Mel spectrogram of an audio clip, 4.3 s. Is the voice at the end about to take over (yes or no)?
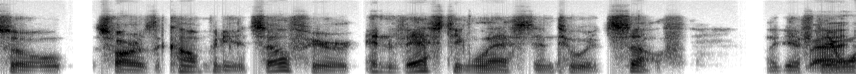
no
